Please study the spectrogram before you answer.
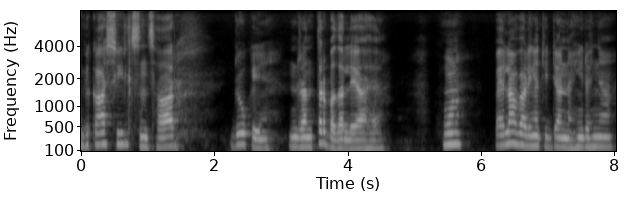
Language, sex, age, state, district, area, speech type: Punjabi, male, 30-45, Punjab, Rupnagar, urban, spontaneous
